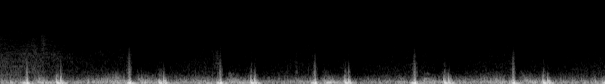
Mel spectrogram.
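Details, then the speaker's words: Split S2 on a regular heartbeat near 60/min, a USMLE Step 1 teaching recording: the second sound is doubled into A2 (aortic) and P2 (pulmonic) closure, normally splitting more on inspiration and less on expiration. "the s2 is normally comprised of a2 aortic heart sound changing and a p2 pulmonic sound a2 aortic sound p2 pulmonic sound and normally there's a little bit of variation there's a little bit of variation that when you inhale it splits it and when you exhale it's less split"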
